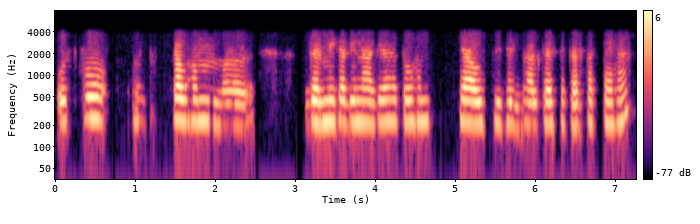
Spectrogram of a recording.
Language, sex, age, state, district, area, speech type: Hindi, female, 45-60, Uttar Pradesh, Azamgarh, urban, conversation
